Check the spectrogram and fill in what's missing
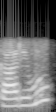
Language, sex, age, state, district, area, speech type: Kashmiri, female, 18-30, Jammu and Kashmir, Pulwama, urban, conversation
